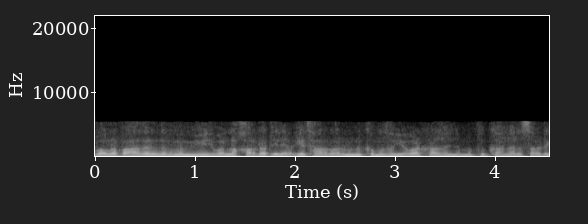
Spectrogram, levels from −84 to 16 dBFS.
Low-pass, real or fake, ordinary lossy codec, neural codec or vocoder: 5.4 kHz; fake; MP3, 32 kbps; codec, 16 kHz in and 24 kHz out, 0.4 kbps, LongCat-Audio-Codec, fine tuned four codebook decoder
